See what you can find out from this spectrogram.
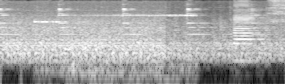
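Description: A southbound local train rumbling steadily while its brakes or wheels squeal in thin, high whines, with a brief harsher screech near the end as it comes to a halt after smoke was reported coming from one of its last three cars.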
